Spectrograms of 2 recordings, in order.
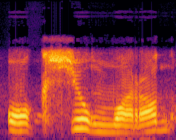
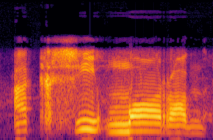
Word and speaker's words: оксюморон: Наталья Александровна Баландина, если я помню, обращала наше внимание, что есть два нормативных произнесения этого слова. Первое – оксюморон, ударение на «ю». – Да. – И второе – оксиморон. Оксиморон. Ни в коем случае никаких миронов.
